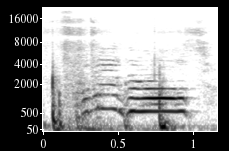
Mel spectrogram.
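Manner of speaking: high sing-song call; calling goats. Real, not acted.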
